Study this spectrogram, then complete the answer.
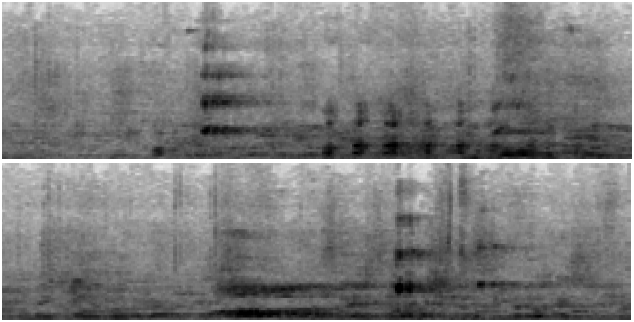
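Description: People talk in the distance in a large echoing hall.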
